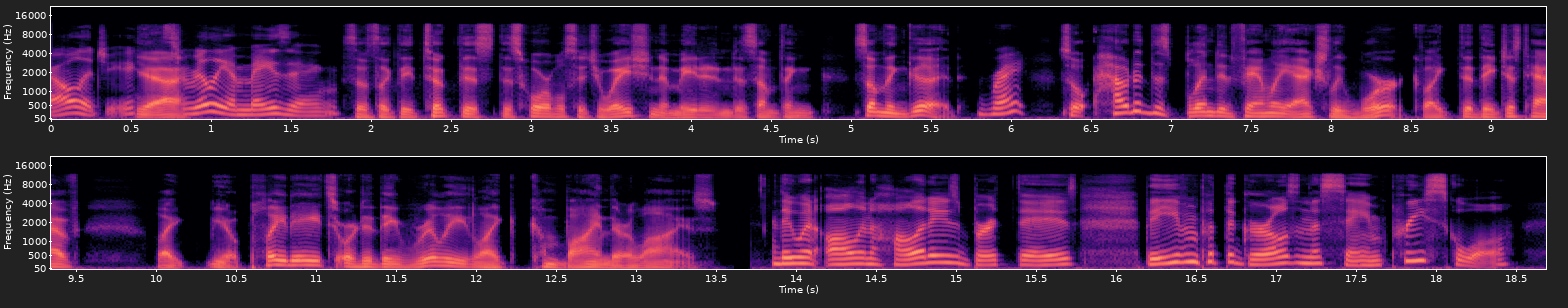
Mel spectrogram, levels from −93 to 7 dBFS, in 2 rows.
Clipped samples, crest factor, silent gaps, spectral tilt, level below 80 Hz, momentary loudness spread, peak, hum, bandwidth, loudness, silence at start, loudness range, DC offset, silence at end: under 0.1%; 18 dB; 13.61-13.70 s; -5.5 dB/octave; -44 dBFS; 10 LU; -6 dBFS; none; 12 kHz; -25 LUFS; 0 s; 3 LU; under 0.1%; 0.25 s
